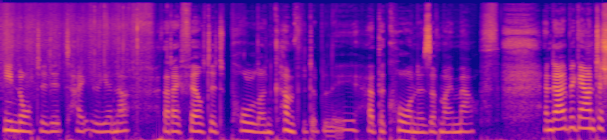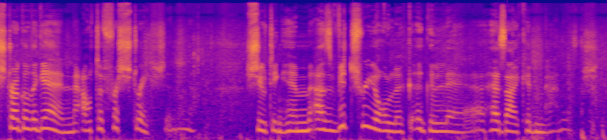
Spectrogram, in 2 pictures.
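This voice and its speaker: A woman's voice: mid-range voice, moderate pace, lightly acted. A woman playing a defiant, sarcastic young Victorian English noblewoman held captive, narrating in formal first person for an audio drama. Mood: tense narration. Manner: sardonic, defiant, formal diction. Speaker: narrator and lead voice actor.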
